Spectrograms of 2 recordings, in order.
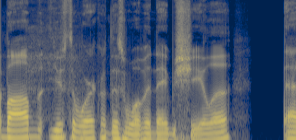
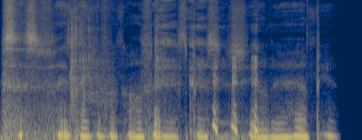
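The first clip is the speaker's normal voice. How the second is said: very quiet, hushed, soft, almost ASMR-like; 4 semitones higher, 9 dB quieter than usual. Retelling phone calls about their mom's work line: imitating a very quiet voice. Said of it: "It was so quiet".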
